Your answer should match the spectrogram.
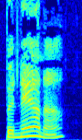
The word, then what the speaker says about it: banana: For example, the word banana is a three-syllable word and the stress is on the middle syllable. Both the first and third syllable of banana are reduced to schwa.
